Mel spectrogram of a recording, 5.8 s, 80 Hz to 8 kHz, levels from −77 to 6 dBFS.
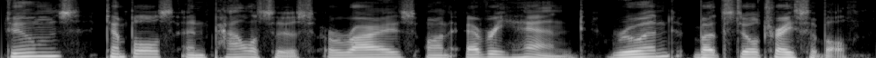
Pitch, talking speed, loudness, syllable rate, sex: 135 Hz, 125 wpm, -17 LUFS, 4.3 syllables/s, male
